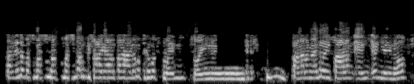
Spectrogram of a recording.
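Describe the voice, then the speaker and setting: A man's voice: very high voice, steady tone, racing, pushed and bright, lo-fi sound, soft background music. A man trash-talking other players over game voice chat, mocking and taunting them, laughing often and swearing freely. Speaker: online gamer.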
